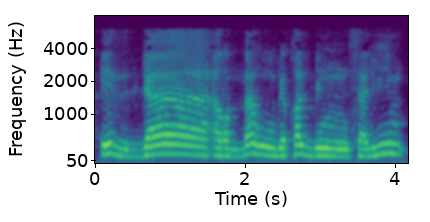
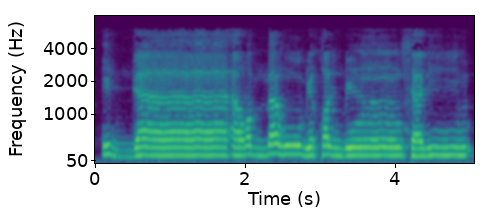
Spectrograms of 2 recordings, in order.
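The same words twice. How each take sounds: First: Said in the usual way. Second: Slow recitation, "إذ جاء" said as "ijjaa'a"; dhal merged into jim. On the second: Shown as a demonstration. Reciter showing Al-Duri's reading, "إذ جاء" as "ijjaa'a". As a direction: chant "إذ جاء" with ذ assimilated into a doubled ج, "ijjaa'a". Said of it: "أدغم الدوري الذال في الجيم".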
